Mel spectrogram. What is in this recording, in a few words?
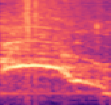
ow female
